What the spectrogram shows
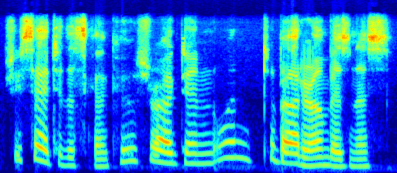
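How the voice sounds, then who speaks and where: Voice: medium pitch, very animated, moderate pace, mellow, no echo. A narrator reading fan fiction aloud informally, occasionally stumbling over words, on a slightly lo-fi recording. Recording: slightly dull, lo-fi sound.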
